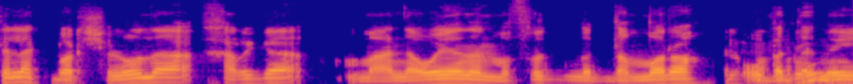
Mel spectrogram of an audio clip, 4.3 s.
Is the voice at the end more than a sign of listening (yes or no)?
no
